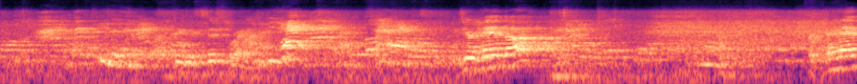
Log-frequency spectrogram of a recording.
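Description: A young girl speaks up clearly nearby.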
